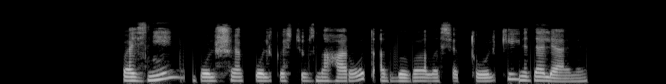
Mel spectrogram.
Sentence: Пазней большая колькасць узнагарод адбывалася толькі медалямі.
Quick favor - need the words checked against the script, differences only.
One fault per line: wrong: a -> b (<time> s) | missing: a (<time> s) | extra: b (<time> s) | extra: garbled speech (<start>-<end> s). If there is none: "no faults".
no faults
